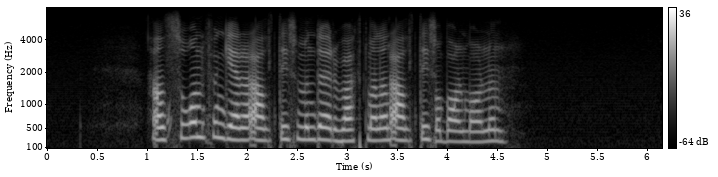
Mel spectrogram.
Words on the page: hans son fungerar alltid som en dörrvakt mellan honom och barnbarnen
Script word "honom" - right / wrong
wrong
